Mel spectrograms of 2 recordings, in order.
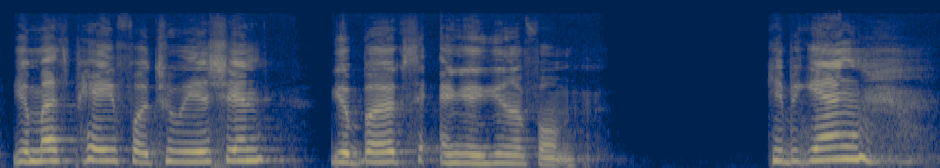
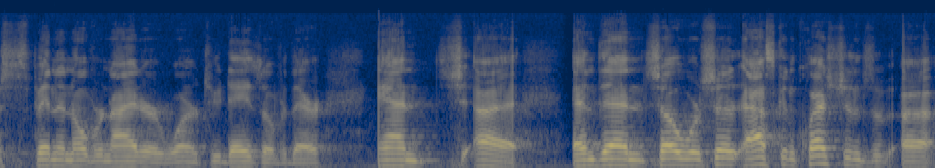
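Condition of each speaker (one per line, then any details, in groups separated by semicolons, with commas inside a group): Cerebral palsy; from birth, brain damage, left side weak; speech impediment, extensive speech therapy for pronunciation
No condition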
